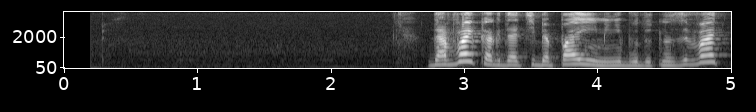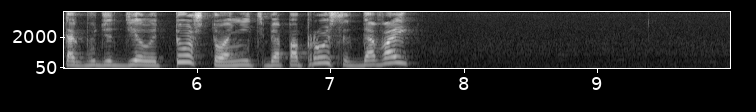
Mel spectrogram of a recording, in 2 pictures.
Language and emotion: Russian, angry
